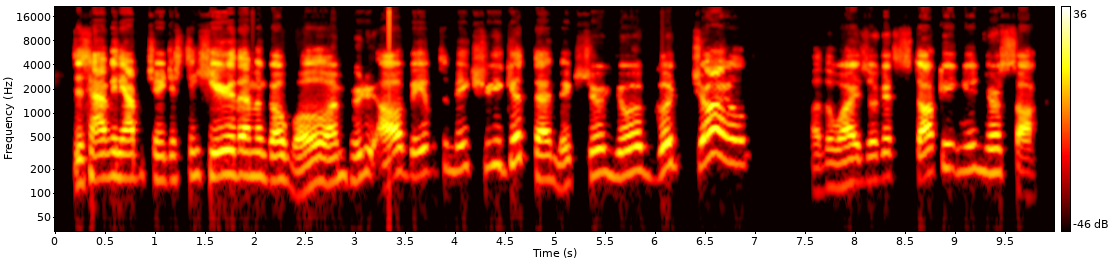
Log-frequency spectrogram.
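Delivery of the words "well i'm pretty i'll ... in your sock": jolly, put-on character voice. Recalling playing Santa and answering children's Christmas wishes, in a jolly Santa voice. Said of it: "I'm out doing the voice".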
